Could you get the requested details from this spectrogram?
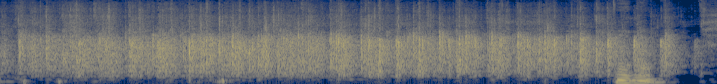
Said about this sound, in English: Why don't we give God a round of applause today?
